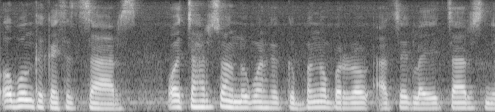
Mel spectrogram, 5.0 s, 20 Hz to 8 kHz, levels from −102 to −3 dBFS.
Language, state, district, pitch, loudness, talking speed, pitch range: Kokborok, Tripura, West Tripura, 140 Hz, -16 LUFS, 195 wpm, 135-155 Hz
